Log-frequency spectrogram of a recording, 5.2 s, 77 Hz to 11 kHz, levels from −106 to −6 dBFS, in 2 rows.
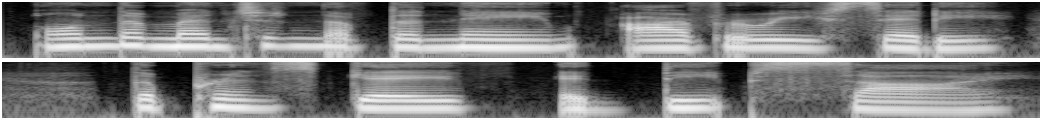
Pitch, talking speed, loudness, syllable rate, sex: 190 Hz, 160 wpm, -19 LUFS, 4.3 syllables/s, female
